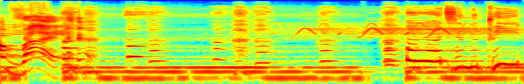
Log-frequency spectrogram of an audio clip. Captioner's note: birds chirping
